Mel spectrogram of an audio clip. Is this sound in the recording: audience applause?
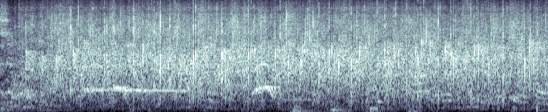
yes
